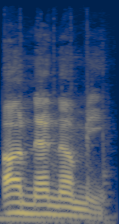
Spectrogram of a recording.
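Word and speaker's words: anemone: enemy an enemy and please note that it's pronounced anemy aemy yes anemon those colorful sea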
